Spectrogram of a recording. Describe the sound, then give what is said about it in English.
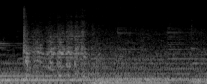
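A car engine catches with a sharp burst of noise, then settles into a steady, low, rumbling idle with no voices, in the dark early morning on Clifton Road. “The only sound is the engine, a lullaby thrum in the soft dark.”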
